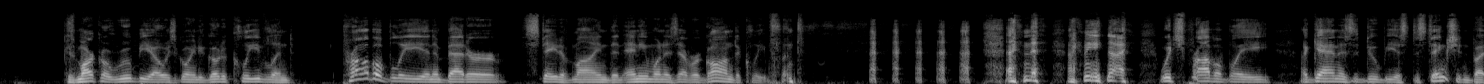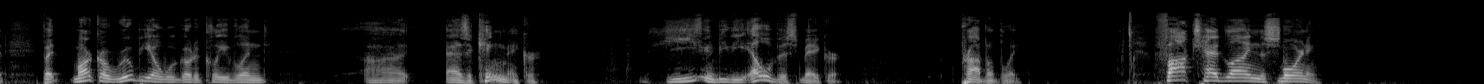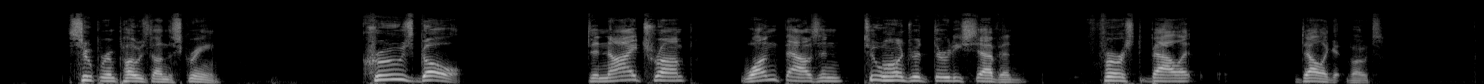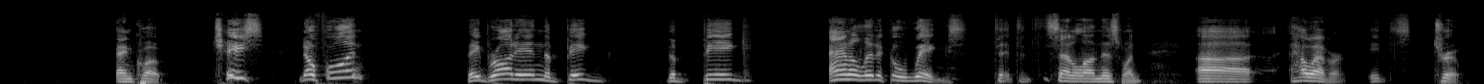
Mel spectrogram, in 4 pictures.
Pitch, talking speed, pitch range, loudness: 130 Hz, 95 wpm, 110-160 Hz, -27 LUFS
